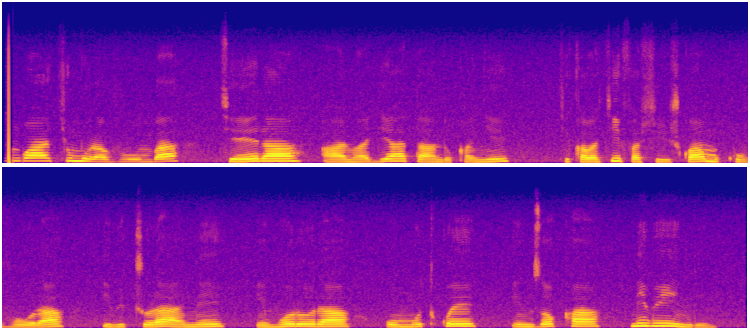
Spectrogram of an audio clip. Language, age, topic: Kinyarwanda, 25-35, health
